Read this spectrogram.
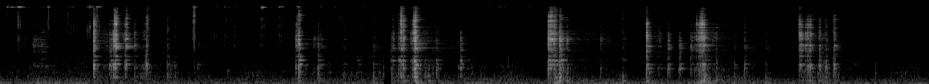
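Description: Metal bolts click and tap as they are set into place.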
